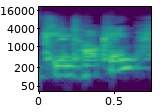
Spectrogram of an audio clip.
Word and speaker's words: Clint Hocking: von einem Menschen namens Clint Hocking, richtig? Richtig. Habe ich richtig ausgesprochen? Ja, Clint Hawking,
